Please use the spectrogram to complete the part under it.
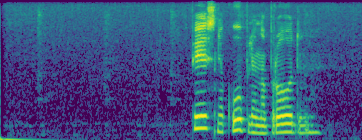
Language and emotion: Russian, sad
